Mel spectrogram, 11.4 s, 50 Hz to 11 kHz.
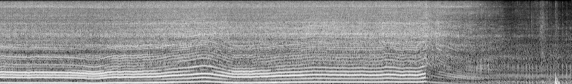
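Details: Restored Husqvarna 353 chainsaw with a new fuel line, carburettor just tuned, cutting wood: an even two-stroke howl bogs and recovers smoothly through the cut, then winds down cleanly. It runs healthy; the chain is grabby and needs readjusting or sharpening.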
